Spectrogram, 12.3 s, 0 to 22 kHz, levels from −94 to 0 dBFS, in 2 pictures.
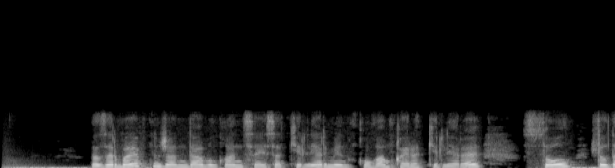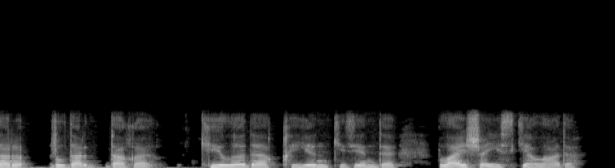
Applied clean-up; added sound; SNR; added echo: none; Boom; 12 dB; none.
